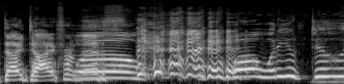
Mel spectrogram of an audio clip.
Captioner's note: laughs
